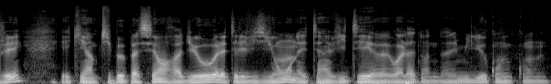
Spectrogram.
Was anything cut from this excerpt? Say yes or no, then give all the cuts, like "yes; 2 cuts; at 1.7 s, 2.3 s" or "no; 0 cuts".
no; 0 cuts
